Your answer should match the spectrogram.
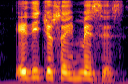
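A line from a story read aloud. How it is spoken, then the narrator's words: Exclaimed. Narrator (Spanish): exclamó Fogg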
